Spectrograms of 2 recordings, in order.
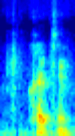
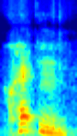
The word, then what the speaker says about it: Cretton: Is it Destin Daniel Craig or Daniel Destin Craig? Cretton. Cretton. Cretton.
